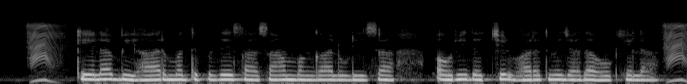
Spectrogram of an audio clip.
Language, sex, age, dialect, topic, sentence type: Bhojpuri, female, 18-24, Southern / Standard, agriculture, statement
